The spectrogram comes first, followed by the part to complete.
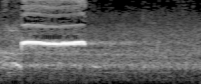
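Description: Rugby referee's whistle: one short, steady blast of well under a second, awarding a penalty at the ruck.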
